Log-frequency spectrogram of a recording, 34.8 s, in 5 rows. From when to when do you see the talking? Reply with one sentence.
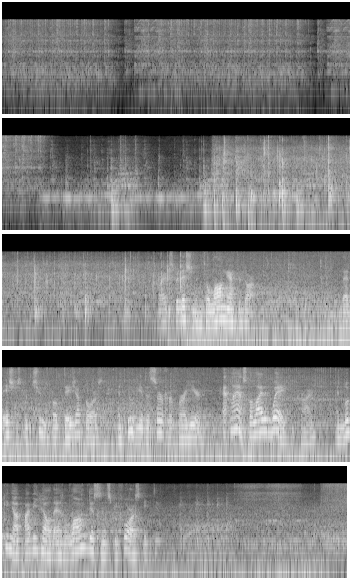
The talking can be heard from 17.0 to 18.9 s and from 20.3 to 31.0 s.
